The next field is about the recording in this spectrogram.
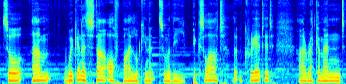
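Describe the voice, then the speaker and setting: A man with a cold hosting a relaxed software tutorial, talking through each step with frequent ums. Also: mid-range voice, vocal fry. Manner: relaxed, thinking aloud with many ums. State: has a cold. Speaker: game developer tutorial host. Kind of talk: screen-recorded software tutorial.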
